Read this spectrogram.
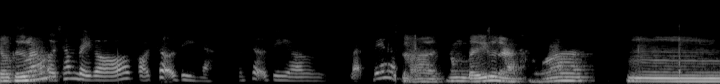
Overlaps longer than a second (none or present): none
